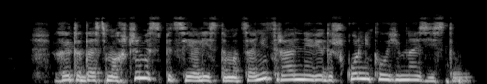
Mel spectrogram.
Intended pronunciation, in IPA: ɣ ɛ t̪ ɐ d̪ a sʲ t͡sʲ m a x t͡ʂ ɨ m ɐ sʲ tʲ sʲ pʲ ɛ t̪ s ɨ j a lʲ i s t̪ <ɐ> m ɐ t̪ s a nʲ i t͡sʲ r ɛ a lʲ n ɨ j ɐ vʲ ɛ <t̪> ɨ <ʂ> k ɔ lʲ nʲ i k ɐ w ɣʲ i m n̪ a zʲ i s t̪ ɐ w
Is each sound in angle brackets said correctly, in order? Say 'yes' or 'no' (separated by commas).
yes, no, yes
